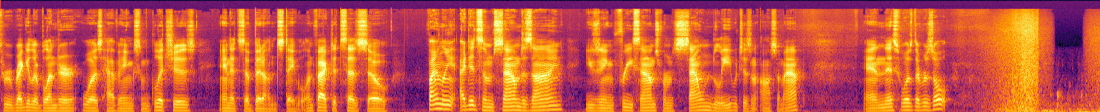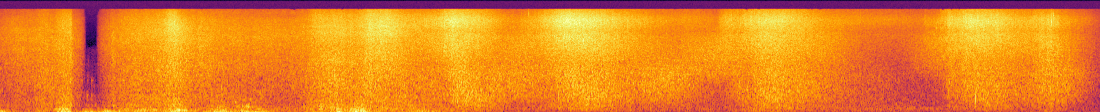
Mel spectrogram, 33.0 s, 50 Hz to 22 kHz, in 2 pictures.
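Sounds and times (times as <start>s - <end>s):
ocean waves breaking: 14.6s - 33.0s
rushing surf swells: 14.7s - 33.0s.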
